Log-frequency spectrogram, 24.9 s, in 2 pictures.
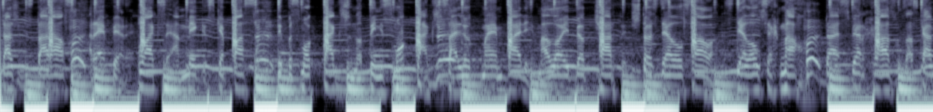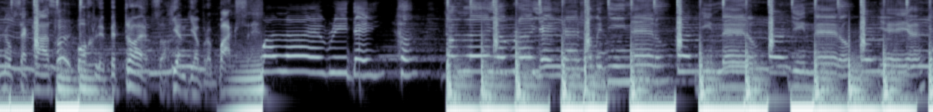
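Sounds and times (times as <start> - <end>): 
31 to 35 Hz low bass tone: 0.0 - 5.6, 6.2 - 10.0, 11.0 - 14.0, 15.4 - 16.0, 18.4 - 24.8.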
